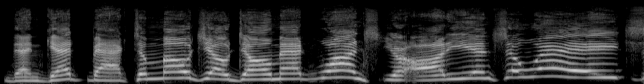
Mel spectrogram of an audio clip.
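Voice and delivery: slow, drawn-out showman's order; grand imperious command. Acted. Mojo sending the fighter back to his audience, grand and imperious.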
